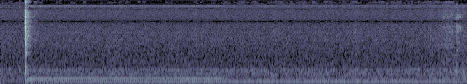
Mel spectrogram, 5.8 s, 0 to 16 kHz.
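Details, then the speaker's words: Whitfield pellet stove auger gearmotor (1 RPM gearbox), stove electronics disconnected, motor powered directly via test switch lead: quiet even low hum, no grinding or clicking; auger slowly turning smoothly. "it's hard to hear because it's actually running nice and quiet"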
